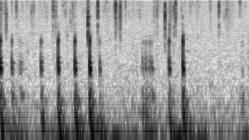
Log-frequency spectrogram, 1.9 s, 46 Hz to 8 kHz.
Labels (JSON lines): {"label": "biophony, knock", "recorder": "SoundTrap 300"}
